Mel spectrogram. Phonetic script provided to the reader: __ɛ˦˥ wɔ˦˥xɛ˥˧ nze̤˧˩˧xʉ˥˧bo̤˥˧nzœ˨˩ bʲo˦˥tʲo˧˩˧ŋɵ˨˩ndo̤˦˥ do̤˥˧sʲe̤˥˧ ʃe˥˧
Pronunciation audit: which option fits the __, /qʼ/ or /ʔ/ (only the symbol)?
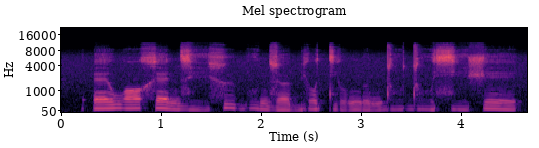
ʔ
